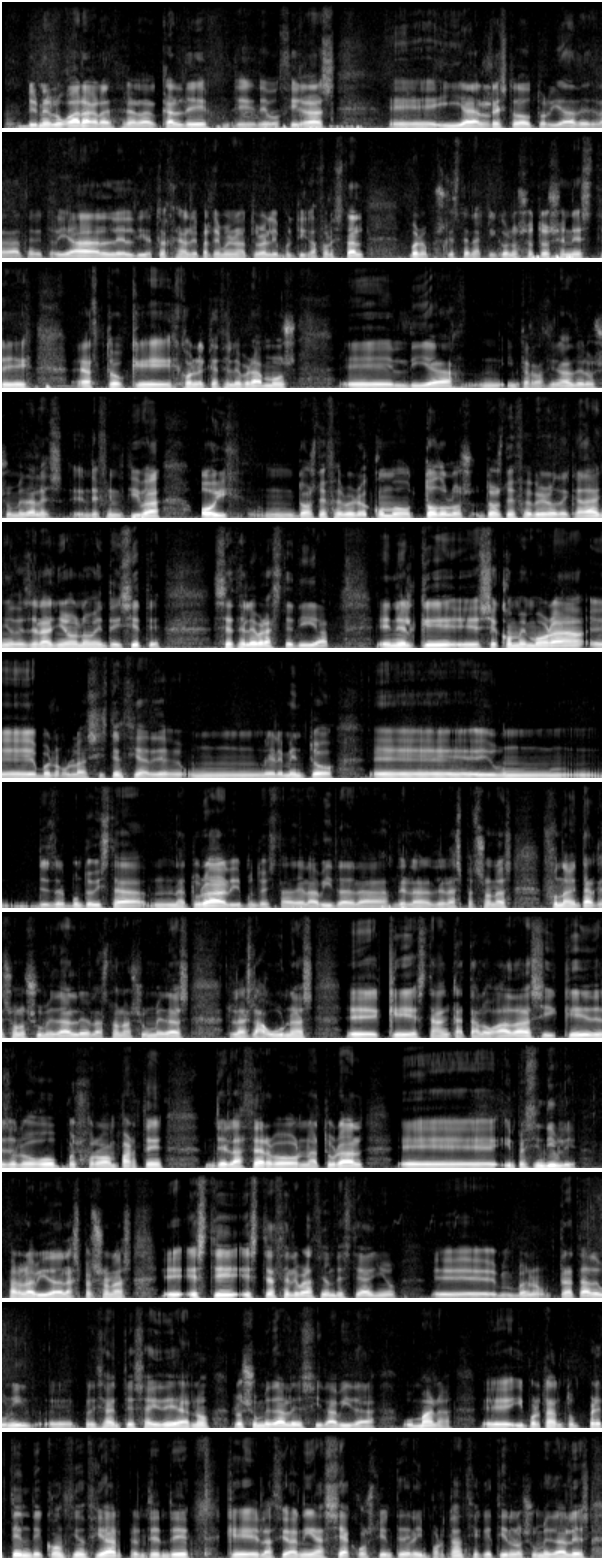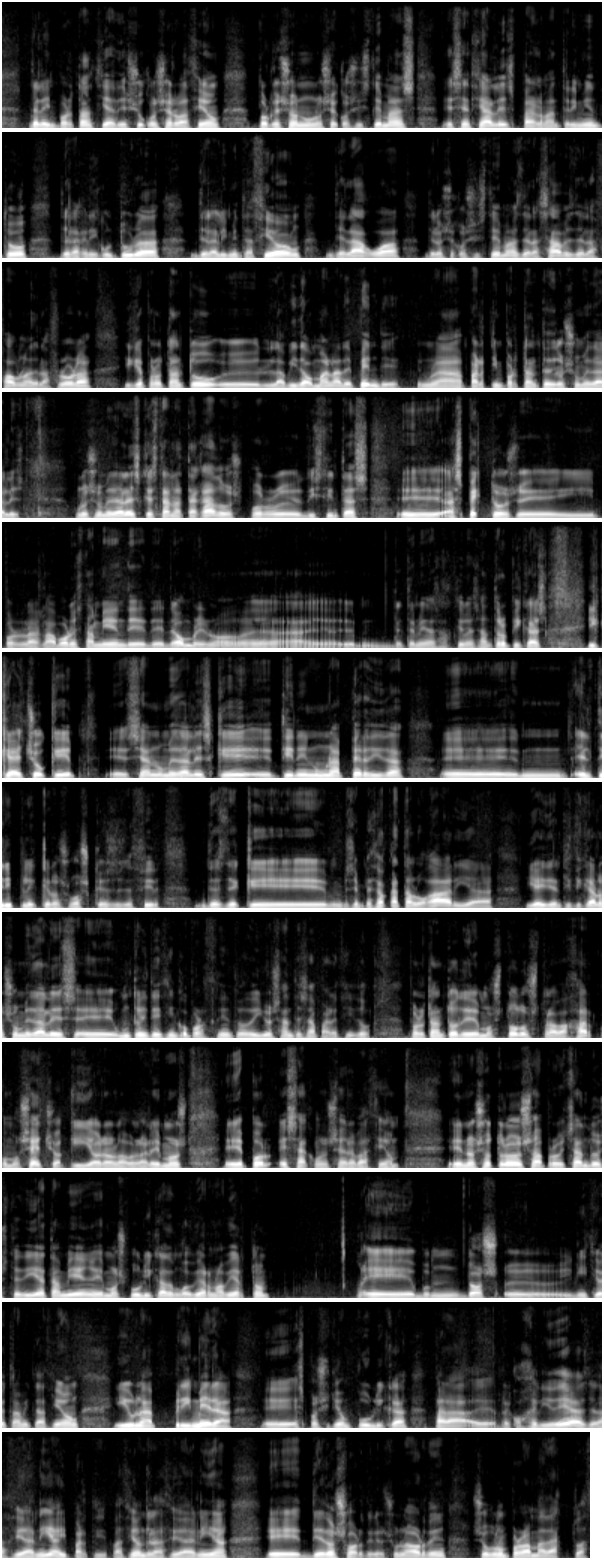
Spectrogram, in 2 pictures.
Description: Intervención del consejero.
Este año, con motivo de la celebración del Día Mundial de los Humedales, el consejero de Medio Ambiente, Vivienda y Ordenación del Territorio, Juan Carlos Suárez-Quiñones, ha visitado una de las zonas húmedas más interesantes de la provincia de Valladolid, el Bodón Blanco (Bocigas).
